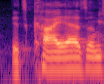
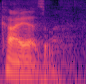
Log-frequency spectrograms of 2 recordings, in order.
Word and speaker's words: chiasm: But yeah, it's chiasm. So C-H-I, the Greek letter for X, ism. So chiasm. So anyway, the... – Say that again. – Chiasm. – C-H-I-S-M. – I'm sorry. I'm saying that wrong, aren't I? – Like Chisholm Trail, an A in there. – Yeah, there is an A in there. – C-H-I-A-S-M. – There we go.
